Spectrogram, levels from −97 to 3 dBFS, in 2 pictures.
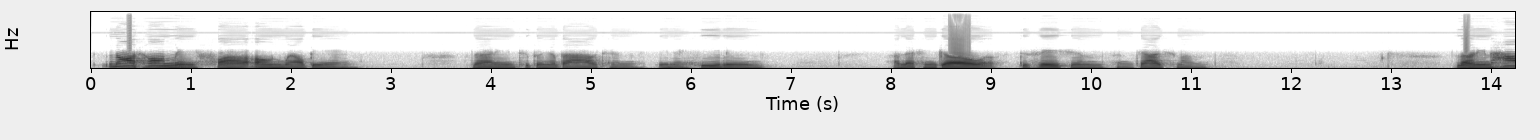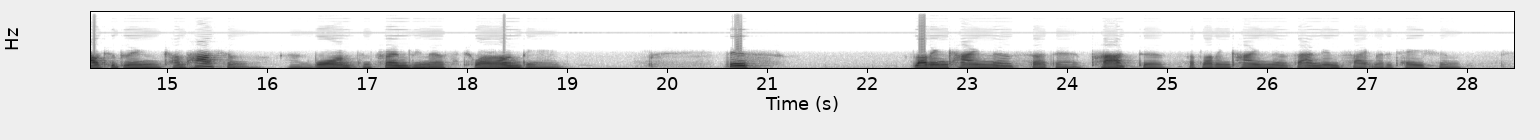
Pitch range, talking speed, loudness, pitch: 175-205 Hz, 95 wpm, -16 LUFS, 190 Hz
